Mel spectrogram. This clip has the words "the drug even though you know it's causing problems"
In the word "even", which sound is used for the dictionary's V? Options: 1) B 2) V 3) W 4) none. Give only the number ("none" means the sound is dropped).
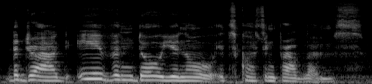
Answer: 2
